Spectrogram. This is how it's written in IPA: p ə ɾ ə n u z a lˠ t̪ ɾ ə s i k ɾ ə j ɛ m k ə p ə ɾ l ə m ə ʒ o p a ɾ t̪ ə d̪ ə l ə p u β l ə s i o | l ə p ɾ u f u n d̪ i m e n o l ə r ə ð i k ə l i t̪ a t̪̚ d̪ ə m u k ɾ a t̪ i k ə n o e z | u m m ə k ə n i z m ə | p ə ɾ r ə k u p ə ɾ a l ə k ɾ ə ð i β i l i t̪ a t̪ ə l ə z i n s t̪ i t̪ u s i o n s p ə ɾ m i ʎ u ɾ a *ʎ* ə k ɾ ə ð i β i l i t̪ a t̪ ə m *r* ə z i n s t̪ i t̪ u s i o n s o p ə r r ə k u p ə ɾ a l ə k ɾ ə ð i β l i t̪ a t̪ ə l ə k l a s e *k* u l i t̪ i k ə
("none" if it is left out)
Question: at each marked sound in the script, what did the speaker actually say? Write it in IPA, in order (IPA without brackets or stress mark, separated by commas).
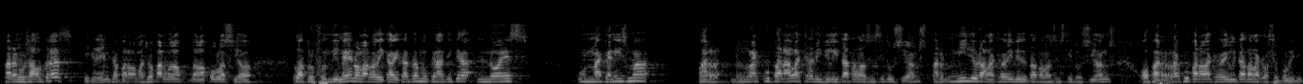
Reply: l, l, p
